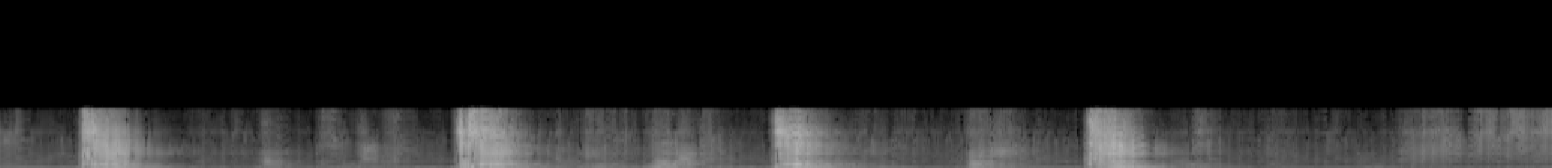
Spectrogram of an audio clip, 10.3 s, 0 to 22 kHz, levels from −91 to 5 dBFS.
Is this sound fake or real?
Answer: fake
